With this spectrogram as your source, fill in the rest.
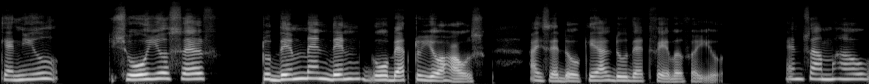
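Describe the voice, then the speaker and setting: With a dark, mellow tone, a woman speaks using lively intonation. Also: dry, close sound with no echo. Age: 80s+. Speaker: devotee. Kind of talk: testimony. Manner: halting.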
